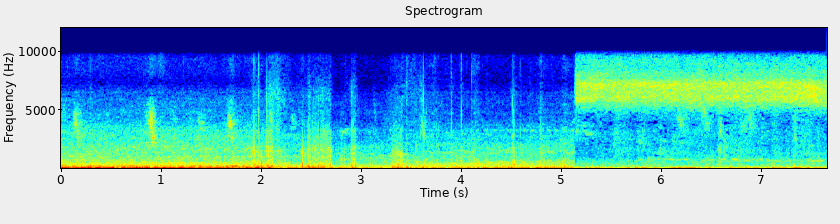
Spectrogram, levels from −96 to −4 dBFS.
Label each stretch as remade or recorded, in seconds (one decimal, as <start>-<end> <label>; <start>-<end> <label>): 0.0-7.7 recorded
